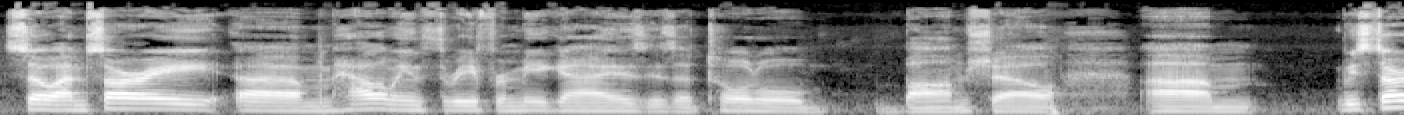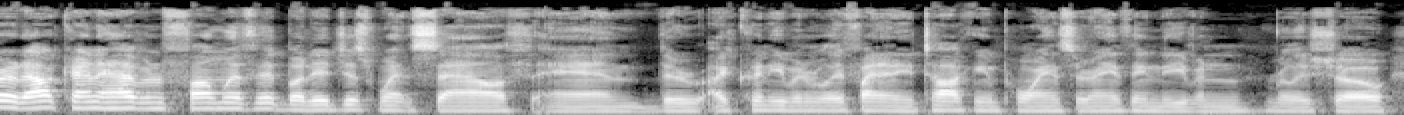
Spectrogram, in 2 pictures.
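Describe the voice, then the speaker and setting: A man hosting a casual movie review vlog, speaking bluntly in a halting, conversational way. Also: mid-range voice, clean tone. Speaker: host of a movie night video channel.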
